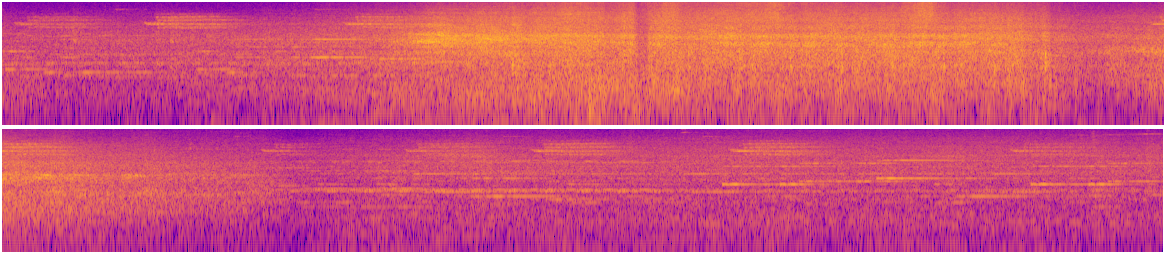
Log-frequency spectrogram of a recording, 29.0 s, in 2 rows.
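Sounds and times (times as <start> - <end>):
level crossing warning bell: 0.0 - 5.0, 14.1 - 29.0
train passing at high speed: 0.0 - 29.0.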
